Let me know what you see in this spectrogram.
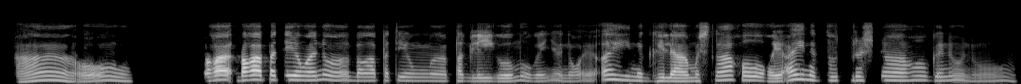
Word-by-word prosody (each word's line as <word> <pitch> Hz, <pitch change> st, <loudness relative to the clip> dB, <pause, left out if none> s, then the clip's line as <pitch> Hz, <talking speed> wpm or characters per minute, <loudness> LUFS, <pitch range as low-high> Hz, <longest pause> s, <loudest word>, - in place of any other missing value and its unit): Ah, 175 Hz, +6 st, -1 dB
oo. 165 Hz, +1 st, -3 dB, 0.7 s
Baka 105 Hz, +1 st, +7 dB
baka 200 Hz, +3 st, +9 dB
pati 210 Hz, 0 st, +2 dB
yung 200 Hz, -, +2 dB
ano, 215 Hz, +3 st, -1 dB, 0.2 s
ah, -, -, -4 dB
baka 175 Hz, -1 st, -1 dB
pati 175 Hz, 0 st, -6 dB
yung 165 Hz, -1 st, -7 dB
mga 160 Hz, -1 st, -4 dB
pagligo 150 Hz, -1 st, -2 dB
mo 180 Hz, +1 st, -7 dB
ganiyan 145 Hz, -1 st, -8 dB
o 145 Hz, -9 st, -7 dB
kaya, 85 Hz, -, -8 dB
“Ay, 215 Hz, -3 st, 0 dB
naghilamos 155 Hz, -2 st, 0 dB
na 200 Hz, +2 st, +2 dB
ako,” 195 Hz, -, -3 dB, 0.2 s
o -, -, -3 dB
kaya, 140 Hz, +1 st, +1 dB
“Ay, 220 Hz, +3 st, +2 dB
nag-toothbrush 185 Hz, -1 st, -6 dB
na 190 Hz, -2 st, 0 dB
ako.” 190 Hz, +2 st, -5 dB, 0.2 s
Ganun, 100 Hz, -, -6 dB
oo. 80 Hz, -, -12 dB
175 Hz, 170 wpm, -20 LUFS, 150-195 Hz, 0.7 s, baka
